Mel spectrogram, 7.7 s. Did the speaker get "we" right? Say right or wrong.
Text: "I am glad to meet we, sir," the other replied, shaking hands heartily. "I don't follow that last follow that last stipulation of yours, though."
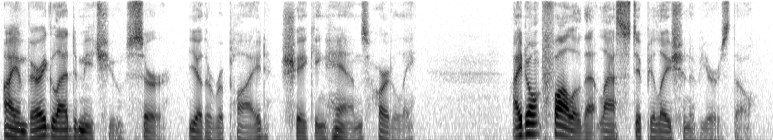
wrong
